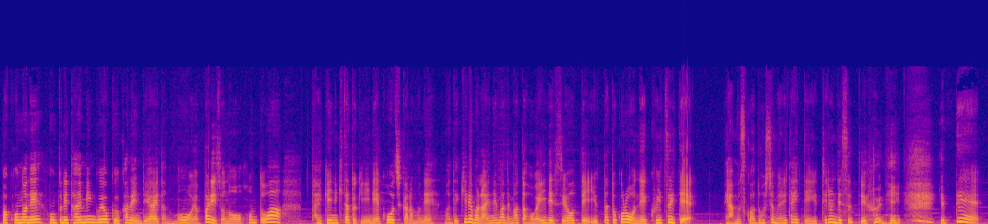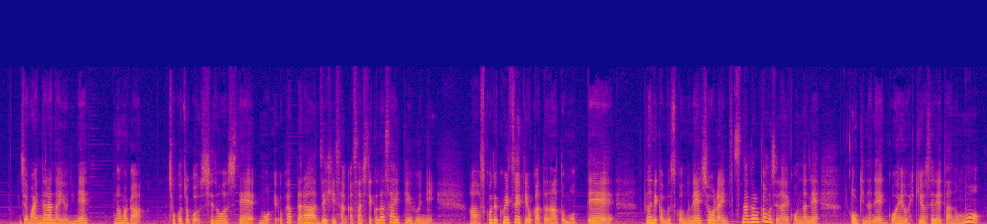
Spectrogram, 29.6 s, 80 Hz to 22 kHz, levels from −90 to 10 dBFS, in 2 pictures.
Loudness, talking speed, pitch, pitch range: -16 LUFS, 445 characters per minute, 230 Hz, 205-265 Hz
